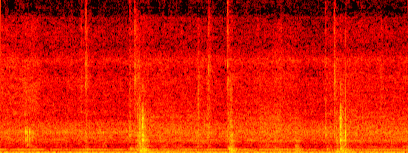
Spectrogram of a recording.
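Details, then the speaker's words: Vehicle at Copart auction: power window switch pressed, motor whirs inside the door with scraping bursts but glass does not move; window regulator suspected broken. "Okay, it looks like that window's broke because I can hear the motor and the regulator moving in there."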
